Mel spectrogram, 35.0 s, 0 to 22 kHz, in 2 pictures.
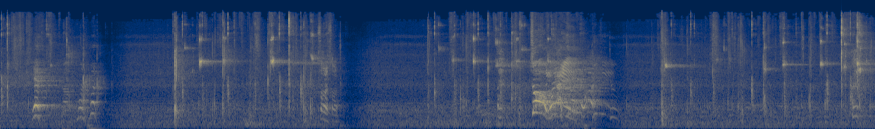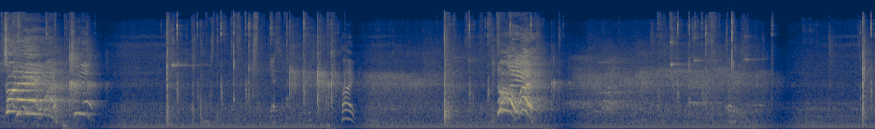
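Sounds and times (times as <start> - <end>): player shouting: 10.6 - 12.2, 17.6 - 19.5, 27.4 - 28.5
table tennis ball clicking: 21.0 - 22.6.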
